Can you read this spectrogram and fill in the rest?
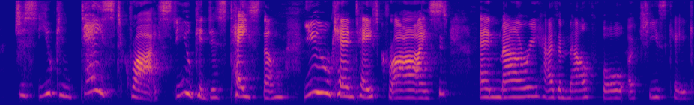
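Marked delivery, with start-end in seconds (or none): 0.2-6.0 loud, play-acted fervent, rapturous passionate delivery. Retelling a woman throwing her fist in the air: imitating a passionate speaker. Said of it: "was just so passionate about Christ's word".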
